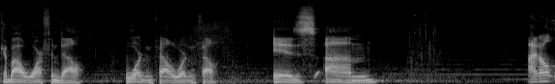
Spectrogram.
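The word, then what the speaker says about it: Morrowind: guy and he's like Wardenfell. Okay, thank you. I didn't know that's how pronounced. Thought it was Varendel. I like how I thought it was Varendel. Where's that second F coming from?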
